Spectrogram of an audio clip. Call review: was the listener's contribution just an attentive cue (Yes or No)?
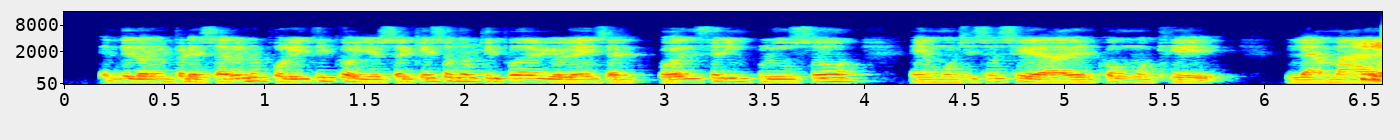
No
